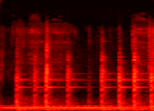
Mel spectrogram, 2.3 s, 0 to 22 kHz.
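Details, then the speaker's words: 2004 Chevrolet Silverado on jack stands, front wheel rocked by hand before repair; sharp knocks about three per second from play; badly worn inner tie rod. "That should not do that at all. And just so you can see how bad this one was. You can hear it."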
